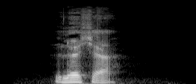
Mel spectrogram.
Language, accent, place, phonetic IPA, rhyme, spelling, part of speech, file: German, Germany, Berlin, [ˈlœçɐ], -œçɐ, Löcher, noun, De-Löcher.ogg
- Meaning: nominative/accusative/genitive plural of Loch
